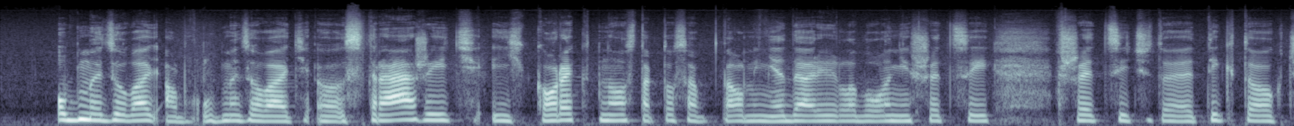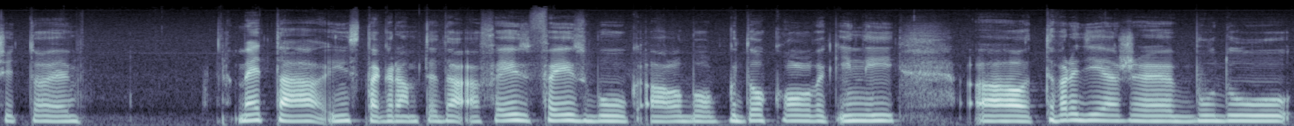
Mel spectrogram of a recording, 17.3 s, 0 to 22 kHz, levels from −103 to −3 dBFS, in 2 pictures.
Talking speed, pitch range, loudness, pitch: 115 wpm, 165-180 Hz, -21 LUFS, 170 Hz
